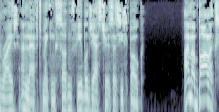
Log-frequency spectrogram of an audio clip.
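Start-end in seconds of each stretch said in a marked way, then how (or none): 3.7-4.4 high, loud outburst of despair. A narrator's reading. Temple owning up to the students, in worked-up despair. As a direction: blurt out the confession. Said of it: "shaking his head in despair".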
